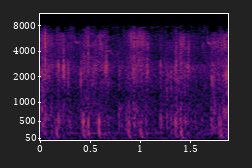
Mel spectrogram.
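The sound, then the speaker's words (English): Hooves clip-clop in a steady, brisk trot as a horse-drawn dog cart comes along the road toward Charlington Hall at a fast pace, the hoofbeats clear over a faint rumble of wheels. “Look, there's something coming. Looks like a dog cart.”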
